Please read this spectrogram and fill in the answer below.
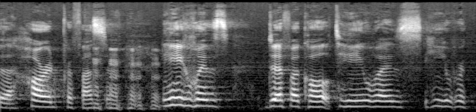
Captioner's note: chuckles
